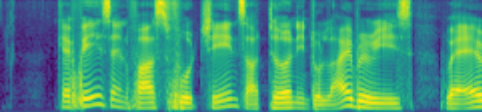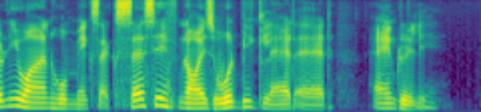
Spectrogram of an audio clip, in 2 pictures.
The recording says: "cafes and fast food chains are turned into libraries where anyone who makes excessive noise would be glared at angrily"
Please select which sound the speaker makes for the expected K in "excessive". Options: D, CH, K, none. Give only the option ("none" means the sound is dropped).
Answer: K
